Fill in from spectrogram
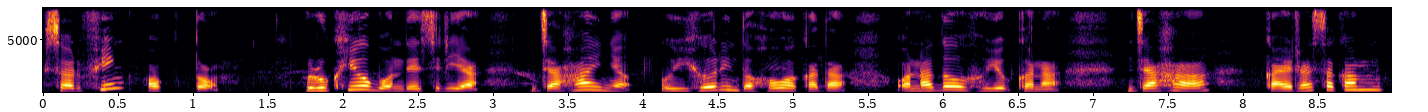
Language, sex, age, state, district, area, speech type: Santali, female, 18-30, West Bengal, Paschim Bardhaman, rural, spontaneous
